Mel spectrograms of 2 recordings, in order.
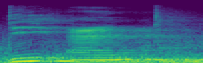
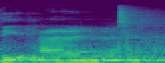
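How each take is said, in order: First: The vowel in 'the' is long and pressed. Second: The vowel in 'the' is short and light. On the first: The speaker calls it wrong. "पूरा दबाव डाल के नहीं ... ऐसे नहीं" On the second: The speaker calls it right. "ऐसे बोलेंगे। इसको थोड़ा सा कम दबाव के साथ"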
